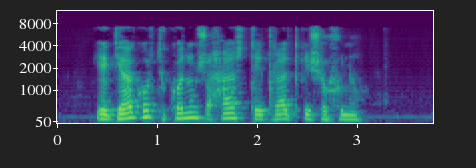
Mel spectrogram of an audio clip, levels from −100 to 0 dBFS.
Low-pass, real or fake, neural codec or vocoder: 7.2 kHz; fake; codec, 16 kHz, 4 kbps, X-Codec, HuBERT features, trained on balanced general audio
